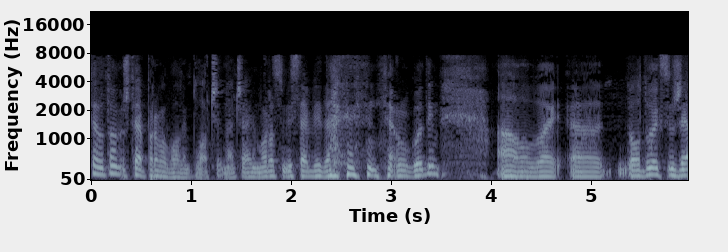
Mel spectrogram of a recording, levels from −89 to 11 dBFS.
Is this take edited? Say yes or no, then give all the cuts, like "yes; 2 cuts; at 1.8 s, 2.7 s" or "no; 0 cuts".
no; 0 cuts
